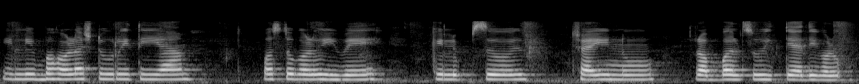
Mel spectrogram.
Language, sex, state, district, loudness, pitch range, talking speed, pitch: Kannada, female, Karnataka, Bidar, -17 LUFS, 220-235 Hz, 65 wpm, 225 Hz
